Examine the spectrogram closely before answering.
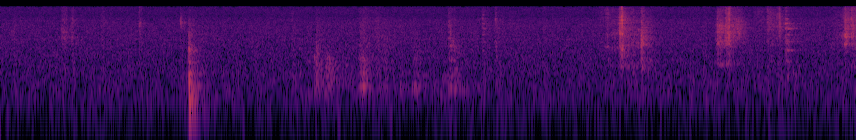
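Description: Spoons clinking and scraping in glass soup bowls: one sharper knock about a second in, then scattered light clicks.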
